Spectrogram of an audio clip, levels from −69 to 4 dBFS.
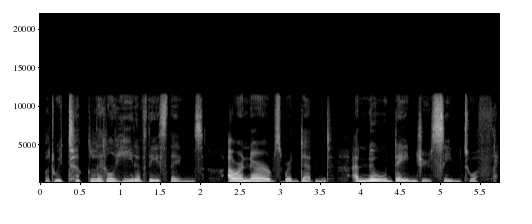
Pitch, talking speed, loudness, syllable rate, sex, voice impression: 205 Hz, 200 wpm, -19 LUFS, 5.5 syllables/s, female, feminine, slightly young, slightly relaxed, powerful, bright, slightly soft, cute, slightly refreshing, friendly, reassuring, lively, slightly kind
